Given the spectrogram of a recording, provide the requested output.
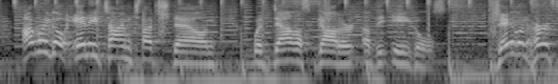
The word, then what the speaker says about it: Goedert: So you're like, I don't even know how to pronounce Goddard. Goedert. And Goddard. I don't, yeah, and it's like Gogurt.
